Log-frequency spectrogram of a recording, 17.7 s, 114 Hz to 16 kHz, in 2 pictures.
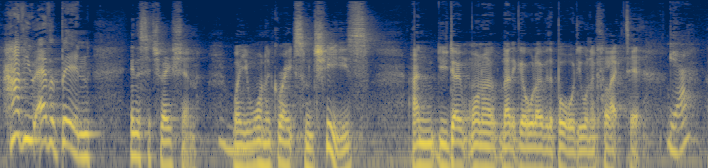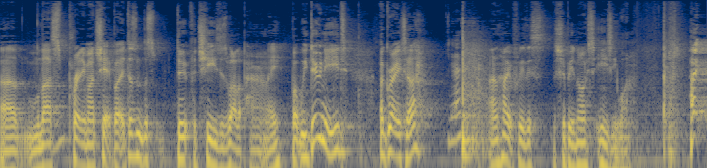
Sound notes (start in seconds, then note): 14.5 grater thuds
